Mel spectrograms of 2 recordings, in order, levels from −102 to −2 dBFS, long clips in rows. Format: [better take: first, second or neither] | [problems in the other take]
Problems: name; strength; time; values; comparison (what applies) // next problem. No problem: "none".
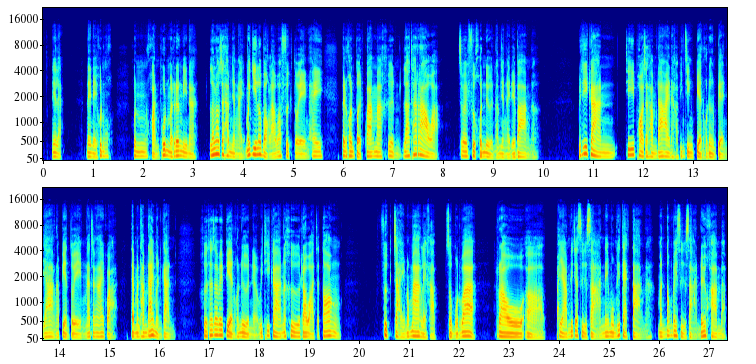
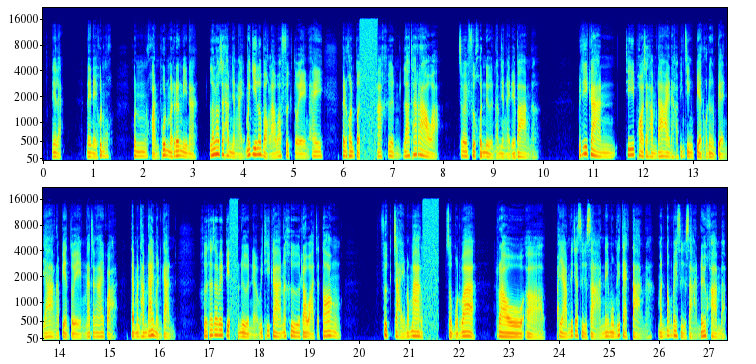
first | audio cutting out; filled with static; at 6.5 s, at 17 s and at 21 s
